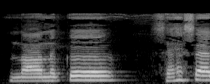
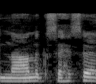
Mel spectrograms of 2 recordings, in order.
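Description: First: Nanak set apart, then Sahasa; pause after Nanak. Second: Nanak Sahasa quickly, with no break; words run together. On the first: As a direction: chant Nanak, stop briefly, then Sahasa. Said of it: "Nanak ਪਦ ਤੇ ਯਮਕ ਲਾ ਦੇਣੀ". (ਨਾਨਕ ਤੇ ਯਮਕ, ਫਿਰ ਸਹਸਾ) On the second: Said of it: "ਨਹੀਂ ਕਹਿਣਾ ਹੈ". (ਨਾਨਕ ਸਹਸਾ ਬਿਨਾਂ ਵਿਰਾਮ) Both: Shown as a demonstration.

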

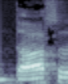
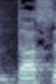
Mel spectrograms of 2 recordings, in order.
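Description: First: ਦਸ with a longer open vowel, "dās"; soft, open vowel. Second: ਦਸ short and tight, "dass"; tight short vowel. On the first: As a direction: let ਦਸ open out loosely. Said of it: "ਪੋਲਾ ਬੋਲਣਾ ਹੈ". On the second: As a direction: clip the vowel of ਦਸ and press the s. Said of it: "ਦਸ ਨਹੀਂ ਕਹਿ ਦੇਣਾ ਇਹਨੂੰ". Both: Shown as a demonstration.

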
